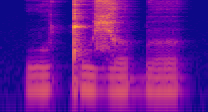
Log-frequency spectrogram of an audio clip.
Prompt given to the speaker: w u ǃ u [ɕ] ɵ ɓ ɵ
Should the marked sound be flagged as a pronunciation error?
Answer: yes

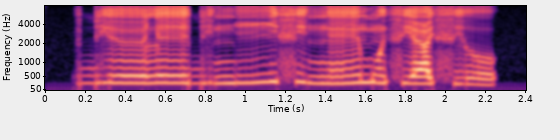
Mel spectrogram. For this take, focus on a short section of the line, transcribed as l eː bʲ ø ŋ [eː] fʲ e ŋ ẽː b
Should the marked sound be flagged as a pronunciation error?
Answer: yes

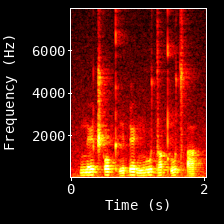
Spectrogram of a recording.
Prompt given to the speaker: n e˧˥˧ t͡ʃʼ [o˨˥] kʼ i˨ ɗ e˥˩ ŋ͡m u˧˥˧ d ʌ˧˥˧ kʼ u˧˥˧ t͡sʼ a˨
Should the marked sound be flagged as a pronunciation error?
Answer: yes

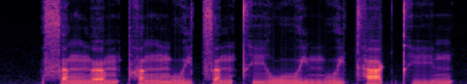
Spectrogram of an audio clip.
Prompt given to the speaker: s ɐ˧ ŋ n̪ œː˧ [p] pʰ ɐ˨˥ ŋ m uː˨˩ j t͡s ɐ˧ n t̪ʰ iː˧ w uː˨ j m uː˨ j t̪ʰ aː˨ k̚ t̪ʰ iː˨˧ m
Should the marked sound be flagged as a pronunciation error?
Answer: yes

